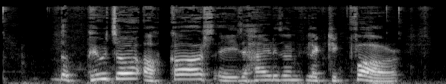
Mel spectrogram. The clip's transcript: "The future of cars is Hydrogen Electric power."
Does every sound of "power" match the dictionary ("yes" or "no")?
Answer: no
